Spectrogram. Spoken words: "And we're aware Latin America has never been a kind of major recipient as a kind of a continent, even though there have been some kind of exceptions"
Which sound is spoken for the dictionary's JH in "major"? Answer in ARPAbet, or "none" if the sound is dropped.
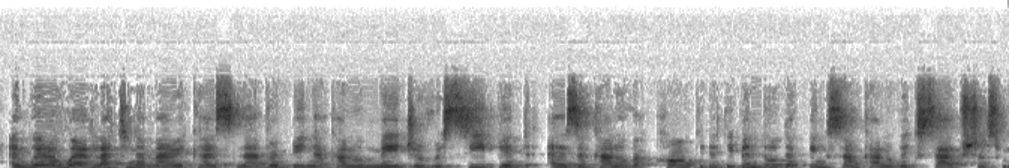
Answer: JH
